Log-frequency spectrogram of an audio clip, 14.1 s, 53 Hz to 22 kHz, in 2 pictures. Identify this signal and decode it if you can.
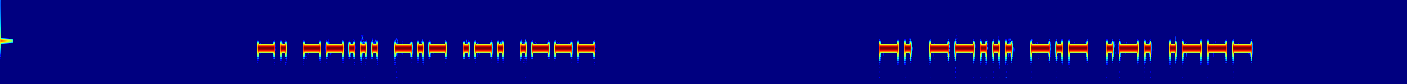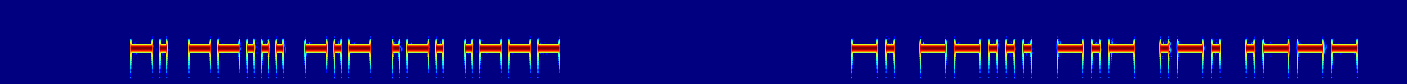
Morse code, heard as a keyed tone, about 35 wpm, 700 Hz. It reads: N7KRJ N7KRJ N7KRJ N7KRJ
